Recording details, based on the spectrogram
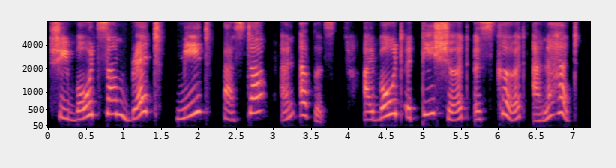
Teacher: for bread, meat, pasta, we rise our voice and use the falling intonation on the last item to indicate that the list has ended. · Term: rising falling intonation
